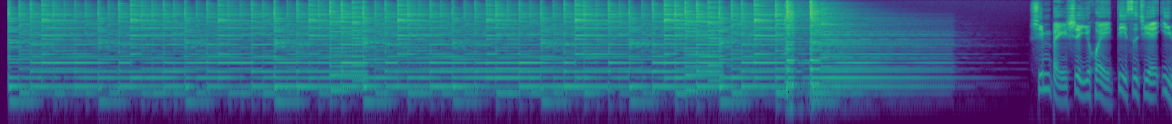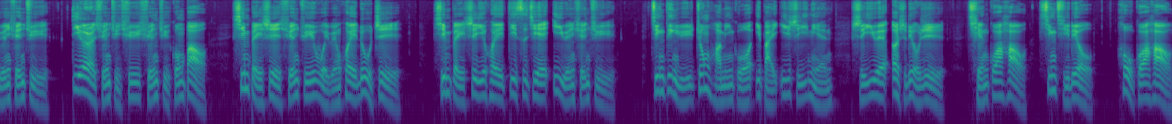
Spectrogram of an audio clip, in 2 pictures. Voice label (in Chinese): 國語; 新北市; 有聲公報; 市議員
